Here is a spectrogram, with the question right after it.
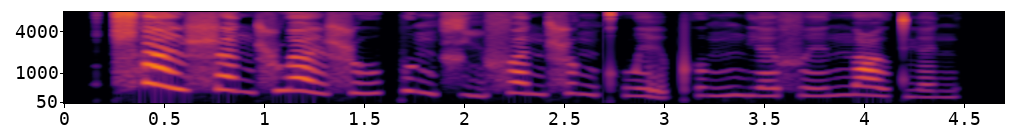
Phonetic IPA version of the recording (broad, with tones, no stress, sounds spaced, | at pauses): ʈ͡ʂʰ a˥˧ ɪ̯ ʂ a˥˧ n ʂ w a˥˩ ɪ̯ ʂ u˧˥ p ʊ˥˩ ŋ ɕ ḭ˨˩ f a˥˧ n ʂ ʊ˥˩ ŋ kʰ w ḛ˨˩ ɪ̯ pʰ ʊ˧˥ ŋ n̪ j ɛ˧˥ f e˧˥ ɪ̯ n̪ ɑ˥˩ ʊ̯ t̪ ɥ ɛ˩ n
